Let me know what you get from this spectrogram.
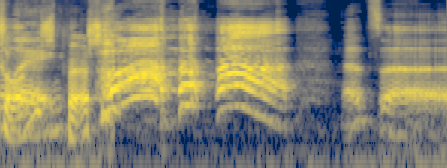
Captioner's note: laughs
